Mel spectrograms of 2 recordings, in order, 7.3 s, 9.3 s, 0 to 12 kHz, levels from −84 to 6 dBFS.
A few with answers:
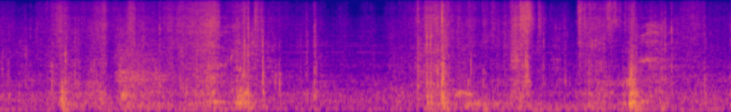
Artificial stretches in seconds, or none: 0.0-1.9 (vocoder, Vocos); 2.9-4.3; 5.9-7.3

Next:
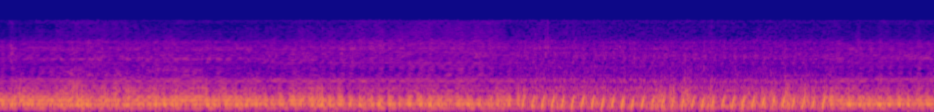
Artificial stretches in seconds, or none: 0.0-5.2 (vocoder, HiFi-GAN); 8.3-9.3

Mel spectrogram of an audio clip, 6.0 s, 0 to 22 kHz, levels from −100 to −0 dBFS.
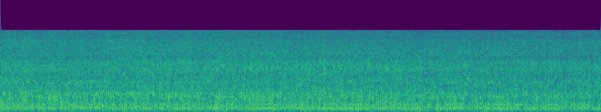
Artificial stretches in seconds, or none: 0.0-6.0 (vocoder, HiFi-GAN)

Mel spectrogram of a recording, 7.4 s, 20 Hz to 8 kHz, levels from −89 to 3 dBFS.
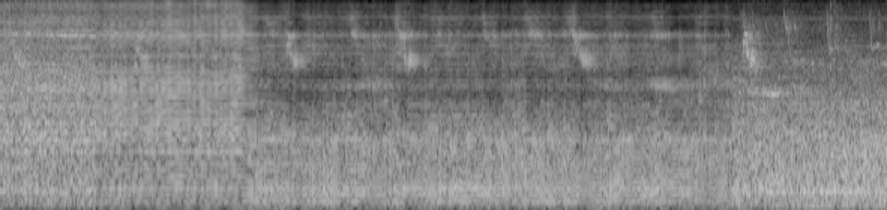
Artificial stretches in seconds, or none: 0.8-6.1 (vocoder, HiFi-GAN)

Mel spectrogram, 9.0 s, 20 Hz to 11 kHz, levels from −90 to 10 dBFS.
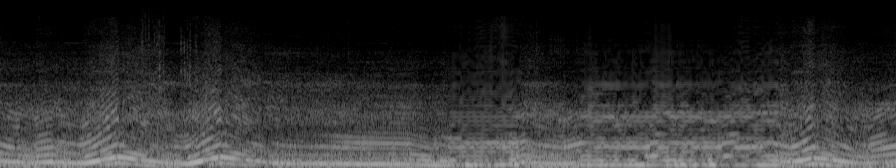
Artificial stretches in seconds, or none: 4.5-5.2 (vocoder, BigVGAN v2); 5.8-7.8

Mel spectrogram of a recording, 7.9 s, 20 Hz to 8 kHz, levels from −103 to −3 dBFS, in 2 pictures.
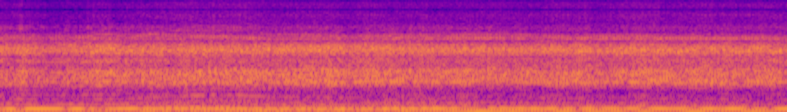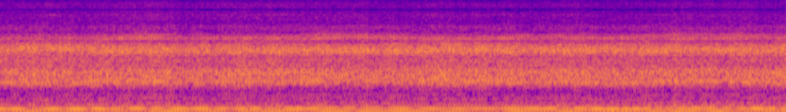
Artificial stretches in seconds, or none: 3.8-4.4 (autoencoder, DAC-VAE)

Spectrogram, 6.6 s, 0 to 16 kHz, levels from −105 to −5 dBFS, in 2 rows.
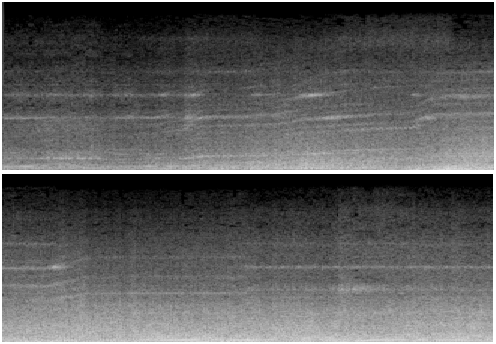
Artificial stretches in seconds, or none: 0.0-0.9 (codec, SNAC); 4.9-6.6

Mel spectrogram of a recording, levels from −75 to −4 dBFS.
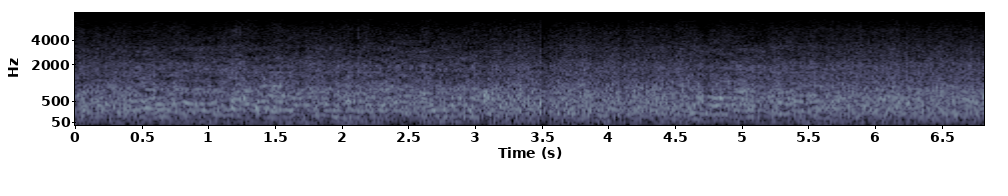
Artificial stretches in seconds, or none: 0.4-3.1 (codec, SNAC); 4.6-5.6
